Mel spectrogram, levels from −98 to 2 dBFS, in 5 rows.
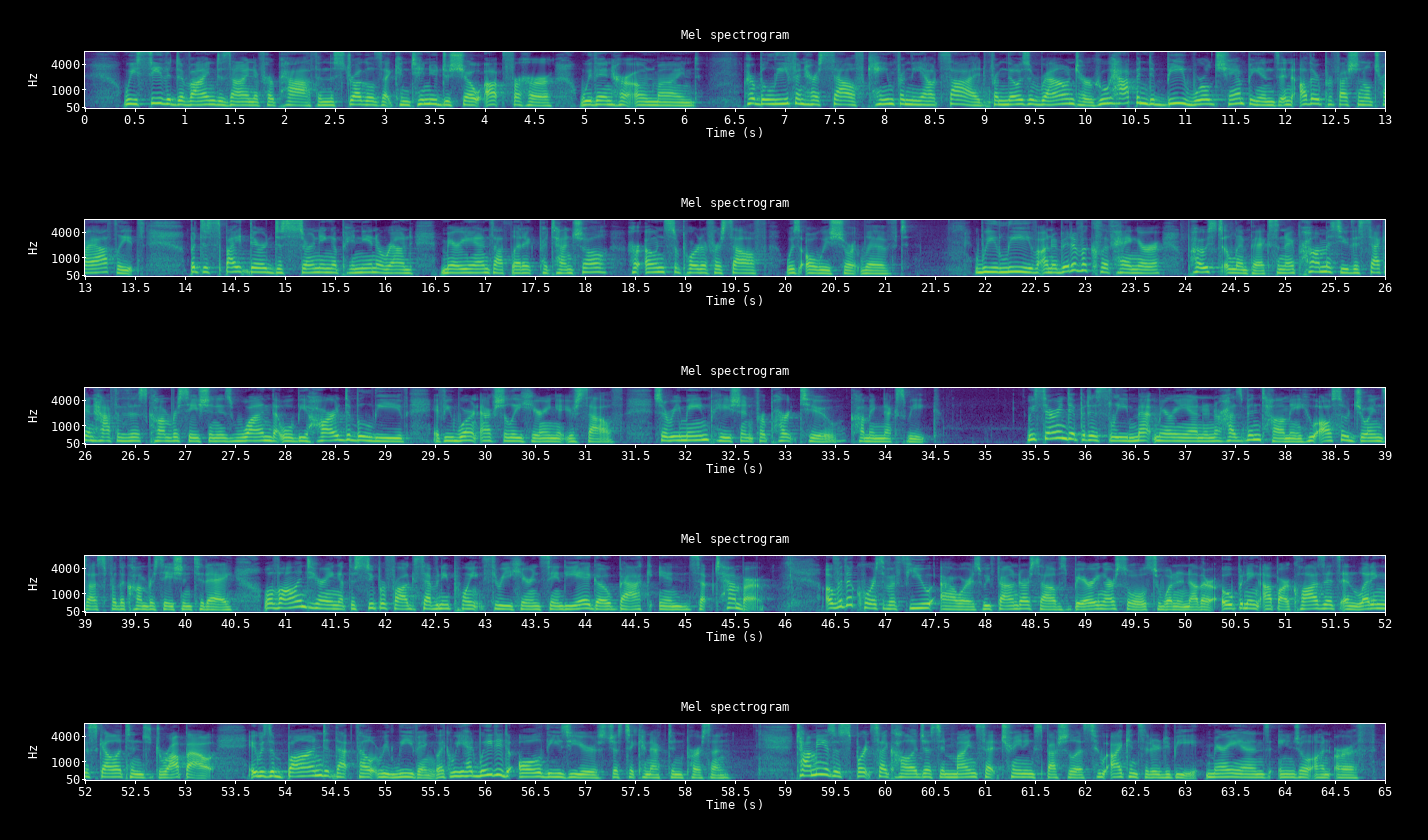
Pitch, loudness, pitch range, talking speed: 185 Hz, -20 LUFS, 170-215 Hz, 185 wpm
